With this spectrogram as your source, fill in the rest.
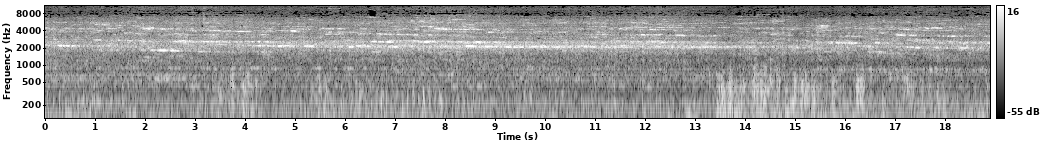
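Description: A freight train rumbles steadily past close by.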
